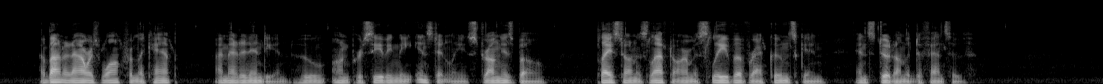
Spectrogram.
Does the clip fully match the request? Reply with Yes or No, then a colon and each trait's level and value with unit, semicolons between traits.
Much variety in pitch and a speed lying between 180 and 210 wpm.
No: average, 3.1 semitones; average, 185 wpm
